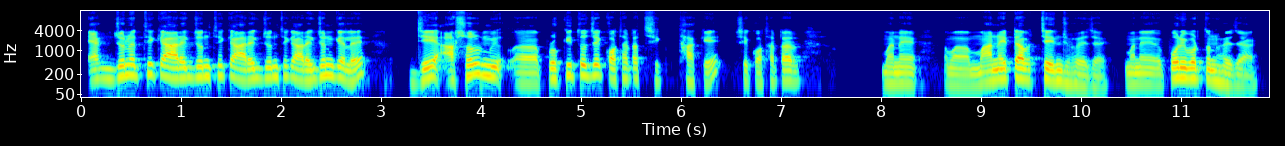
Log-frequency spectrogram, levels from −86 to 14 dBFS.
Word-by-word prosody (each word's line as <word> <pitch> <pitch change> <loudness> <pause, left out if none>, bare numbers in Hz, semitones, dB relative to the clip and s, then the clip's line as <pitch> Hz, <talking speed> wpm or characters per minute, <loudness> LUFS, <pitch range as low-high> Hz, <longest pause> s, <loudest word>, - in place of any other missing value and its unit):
একজনের 170 +6 -1
থেকে 200 -2 -2
আরেকজন 160 +2 +2
থেকে, 180 -1 -4
আরেকজন 150 +4 0
থেকে 170 -2 -4
আরেকজন 145 +8 +1
গেলে। 130 -4 +2 0.6
যে 150 +3 +5 0.2
আসল 185 +1 +2
উম 185 - +1
এ্যা 115 -8 -4 0.2
প্রকৃত 175 +6 -2
যে - - +5
কথাটা 150 +1 0
ঠিক 125 -2 -13 0.2
থাকে - - -3 0.3
সে - - -9
কথাটার 125 +3 -2 0.9
মানে 110 0 -2 0.5
মা 100 - -2 0.2
মানেটা 145 +5 +5 0.2
চেঞ্জ 130 -2 +4
হয়ে 95 -3 -4
যায়। 85 -2 -10 0.2
মানে 110 0 -3 0.3
পরিবর্তন 150 -2 +4
হয়ে 105 -3 -4
যায় 90 -3 -7
145 Hz, 145 wpm, -24 LUFS, 125-165 Hz, 0.9 s, যে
